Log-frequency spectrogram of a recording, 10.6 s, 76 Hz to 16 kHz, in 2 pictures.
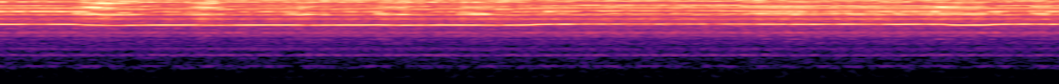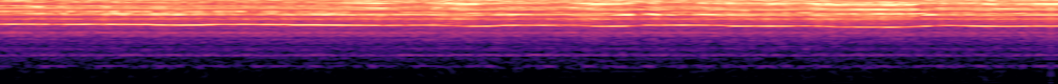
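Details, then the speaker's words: Steady high-pitched whine running continuously: high-speed dental drill bevelling the preparation, about 1 mm facial starburst bevel, on extracted tooth #4 mounted in a typodont for a MOD direct composite onlay. "so for the facial we're going to bevel it in a similar manner about a 1 millimeter wide bevel and then we're going to modify that facial bevel into a starburst bevel"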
